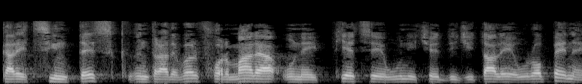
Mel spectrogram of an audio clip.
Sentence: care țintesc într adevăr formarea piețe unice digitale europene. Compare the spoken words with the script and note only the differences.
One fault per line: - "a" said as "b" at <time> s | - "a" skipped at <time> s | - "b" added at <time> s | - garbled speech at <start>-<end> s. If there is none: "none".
- "unei" added at 2.9 s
